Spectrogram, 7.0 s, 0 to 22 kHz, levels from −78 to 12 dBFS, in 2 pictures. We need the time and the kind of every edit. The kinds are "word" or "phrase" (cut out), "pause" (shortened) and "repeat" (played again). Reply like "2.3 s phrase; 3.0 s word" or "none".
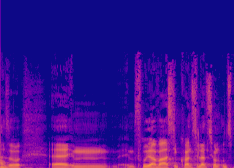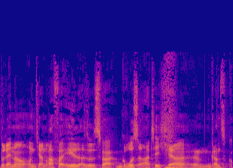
none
